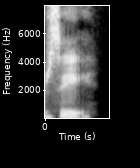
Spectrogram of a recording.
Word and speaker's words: Z: USA pronounces it Z. UK/Canada/Australia pronounce it zed. If you are speaking to an American and you say zed, they will understand you, but they will know you learned British English.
